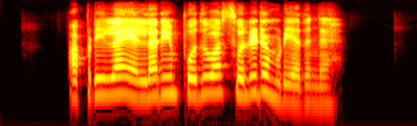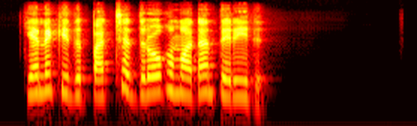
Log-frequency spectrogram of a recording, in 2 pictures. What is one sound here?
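A middle-aged woman speaks with concern nearby.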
